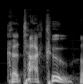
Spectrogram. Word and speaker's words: Kotaku: And he's here to talk about the Gizmodo Media Group Union, which covers workers at Gizmodo, The Root, Kotako, I believe that's how you pronounce it, Jezebel, Lifehacker, and Jalopnik. Did I get those names correct? Tell me. Help me out here. – Yeah. Kotaku. But yeah, otherwise great. – Kotaku. Okay, real good.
